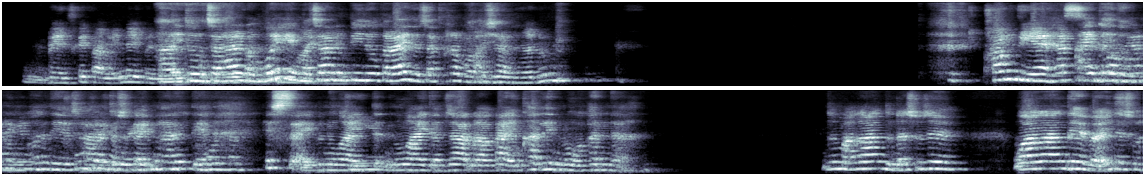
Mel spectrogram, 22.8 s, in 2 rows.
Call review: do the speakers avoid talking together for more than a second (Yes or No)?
No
